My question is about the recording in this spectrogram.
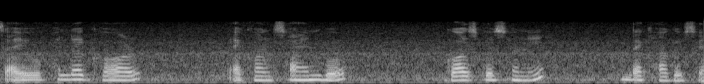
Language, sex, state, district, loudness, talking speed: Assamese, female, Assam, Sonitpur, -18 LUFS, 60 wpm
